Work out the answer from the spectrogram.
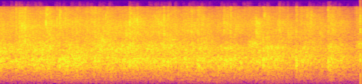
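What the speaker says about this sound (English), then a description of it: "Please give him a round of applause." Steady, dense applause from a conference audience at a food summit, continuous and even throughout with no speech over it.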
